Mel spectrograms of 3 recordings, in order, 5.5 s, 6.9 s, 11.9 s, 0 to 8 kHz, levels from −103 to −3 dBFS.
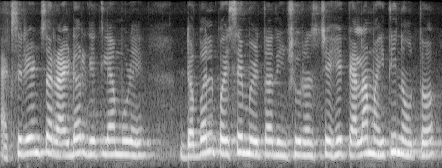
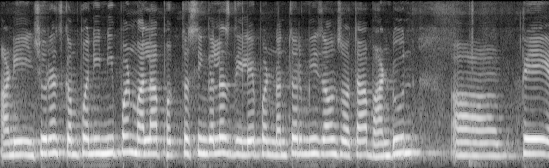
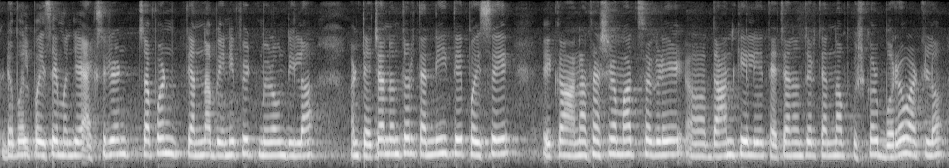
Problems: none marked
